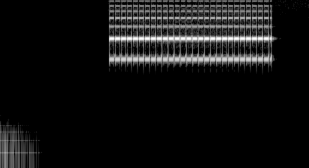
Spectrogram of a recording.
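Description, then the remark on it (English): A brief low rumble, then a phone ringtone rings unanswered for about two seconds and goes to voicemail: a bright, rapidly pulsing electronic trill, clear, with no voices. “I wake up again to my phone ringing and once again I let it go to voicemail.”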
